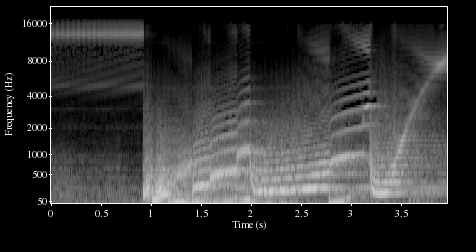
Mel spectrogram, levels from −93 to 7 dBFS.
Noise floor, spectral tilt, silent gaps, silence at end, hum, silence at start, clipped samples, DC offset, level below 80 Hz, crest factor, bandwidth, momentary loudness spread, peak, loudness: -42 dBFS; -7 dB/octave; none; 0 s; none; 0 s; under 0.1%; under 0.1%; -30 dBFS; 14 dB; 17 kHz; 18 LU; -8 dBFS; -22 LUFS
